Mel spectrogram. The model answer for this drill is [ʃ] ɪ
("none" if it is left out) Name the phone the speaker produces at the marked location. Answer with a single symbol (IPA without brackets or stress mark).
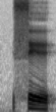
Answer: s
